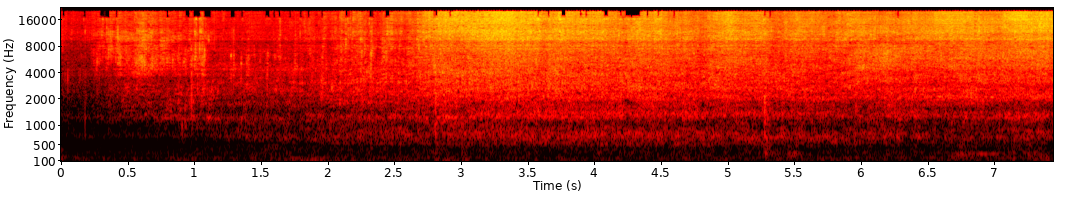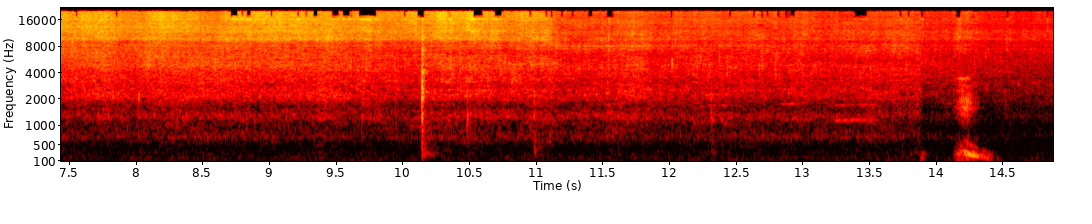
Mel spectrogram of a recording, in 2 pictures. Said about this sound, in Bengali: এবার সামান্য পানি দিয়ে মশলাটা ভালোভাবে কষিয়ে নেব।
